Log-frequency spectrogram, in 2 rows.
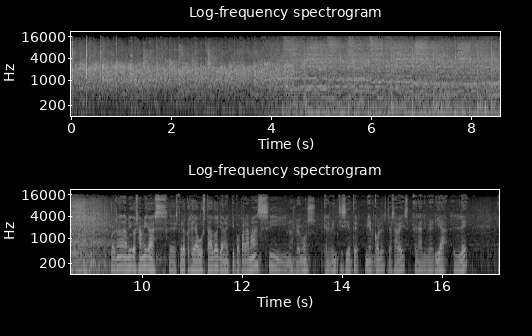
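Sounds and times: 
audience applause: 0.0 - 9.4
speech: 9.4 - 17.1.

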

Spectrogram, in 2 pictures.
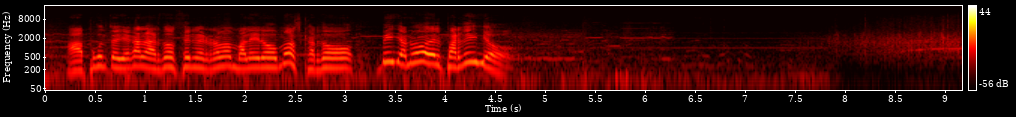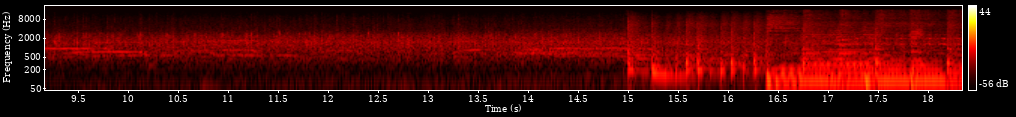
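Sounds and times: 
speech: 0.2 - 4.8
background applause from stadium crowd: 7.8 - 18.3.

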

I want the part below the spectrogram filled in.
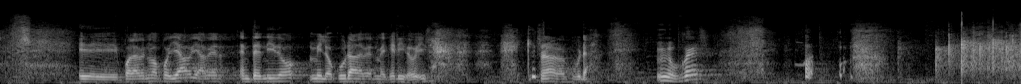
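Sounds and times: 
breaths: 0.0 - 0.8, 6.1 - 6.5, 7.2 - 7.9, 8.5 - 9.1
speech: 0.8 - 7.4
crowd applauding: 8.9 - 10.2.

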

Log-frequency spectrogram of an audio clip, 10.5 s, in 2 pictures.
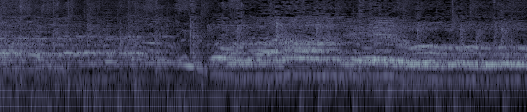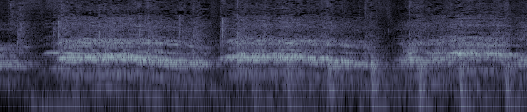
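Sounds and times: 
team shouting and chanting in dressing room: 0.0 - 10.5.

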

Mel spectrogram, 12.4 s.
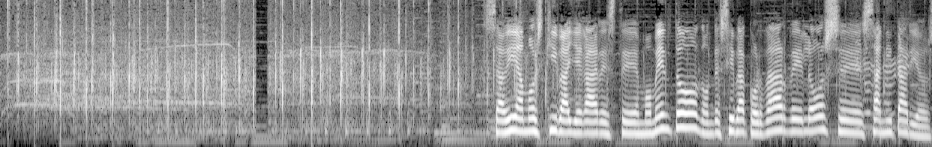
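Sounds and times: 
crowd applause: 0.0 - 7.4
speech: 6.6 - 12.4.

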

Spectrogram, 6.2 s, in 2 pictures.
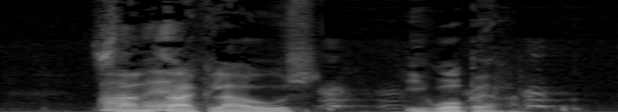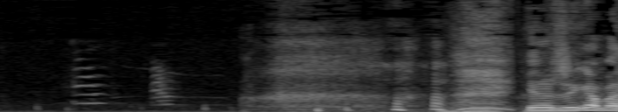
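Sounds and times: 
speech: 0.5 - 2.6, 5.0 - 6.1
puppies barking: 1.6 - 2.9.

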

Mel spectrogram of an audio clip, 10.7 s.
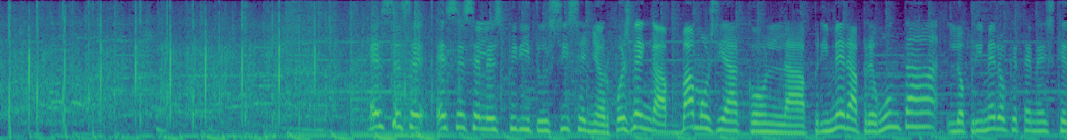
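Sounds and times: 
audience applause: 0.0 - 4.6
speech: 3.7 - 10.6.

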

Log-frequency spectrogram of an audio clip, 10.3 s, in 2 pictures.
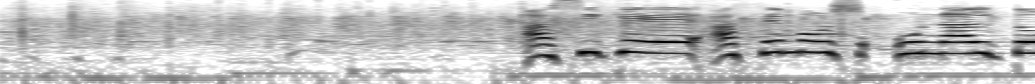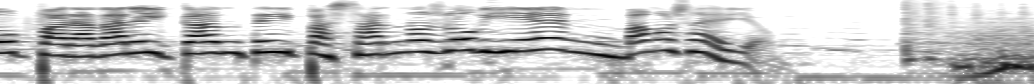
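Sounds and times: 
studio audience scattered hand claps for two teams on a radio quiz: 0.0 - 5.1
speech: 2.6 - 9.1.

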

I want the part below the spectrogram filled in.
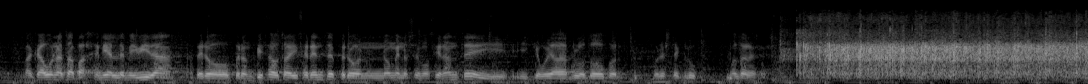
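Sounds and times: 
speech: 0.2 - 8.2
audience applause: 7.8 - 10.8.

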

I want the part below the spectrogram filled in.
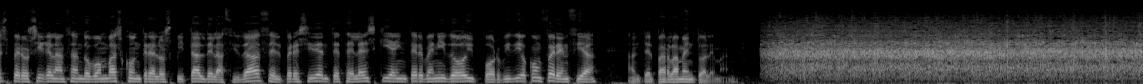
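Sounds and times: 
speech: 0.0 - 8.0
large crowd applause in a parliament: 7.6 - 11.4.

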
